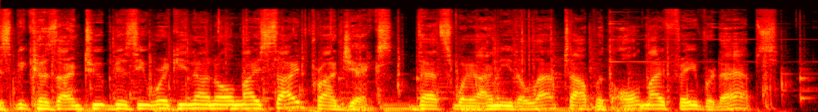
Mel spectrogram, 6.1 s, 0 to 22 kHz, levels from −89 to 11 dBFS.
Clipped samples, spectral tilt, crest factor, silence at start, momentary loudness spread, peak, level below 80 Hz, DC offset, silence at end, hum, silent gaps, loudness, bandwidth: under 0.1%; -5.5 dB/octave; 14 dB; 0 s; 6 LU; -2 dBFS; -34 dBFS; under 0.1%; 0.05 s; none; none; -16 LUFS; 16 kHz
